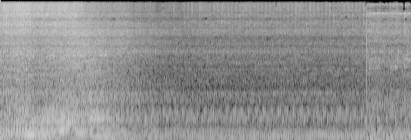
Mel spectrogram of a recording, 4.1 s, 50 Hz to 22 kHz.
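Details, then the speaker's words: Honda Rebel 250 on its first start after sitting about 27 years; revs up, then drops back to a steady, even idle and sounds healthy. Needle adjusted; fuel tank off; battery voltage weak. "I'm just hype. It's running. See if we can get a rev out of it."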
